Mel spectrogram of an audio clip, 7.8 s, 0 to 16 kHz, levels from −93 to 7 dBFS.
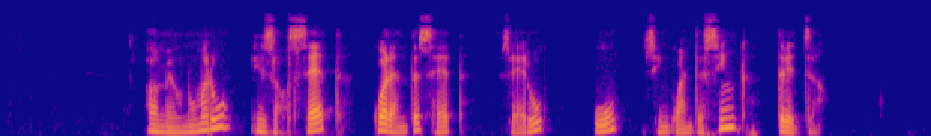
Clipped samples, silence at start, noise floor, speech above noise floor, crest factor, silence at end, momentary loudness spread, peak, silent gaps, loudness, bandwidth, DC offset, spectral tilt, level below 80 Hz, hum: under 0.1%; 1.2 s; -86 dBFS; 60 dB; 24 dB; 0.95 s; 14 LU; -4 dBFS; none; -27 LUFS; 10.5 kHz; under 0.1%; -4.5 dB/octave; -62 dBFS; none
